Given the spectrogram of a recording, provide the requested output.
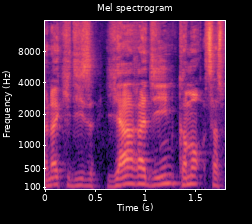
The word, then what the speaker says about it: Jah Ridin': Ça se prononce Ja, c'est le dieu des Rastas, c'est des Rastafari. C'est vraiment un nom anglais. Ouais, ça se dit Jared, c'est tout. Ok, ok. Jaradine.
